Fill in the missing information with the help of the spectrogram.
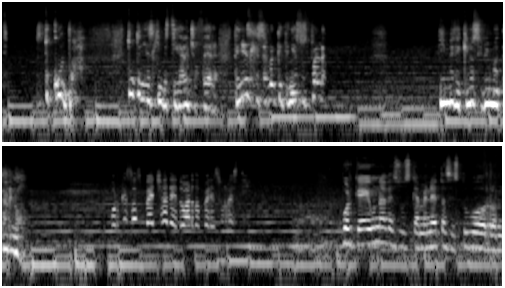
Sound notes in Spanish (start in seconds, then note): none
